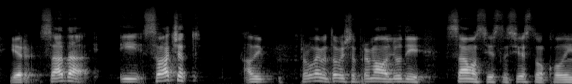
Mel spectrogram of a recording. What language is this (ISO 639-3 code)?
hrv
